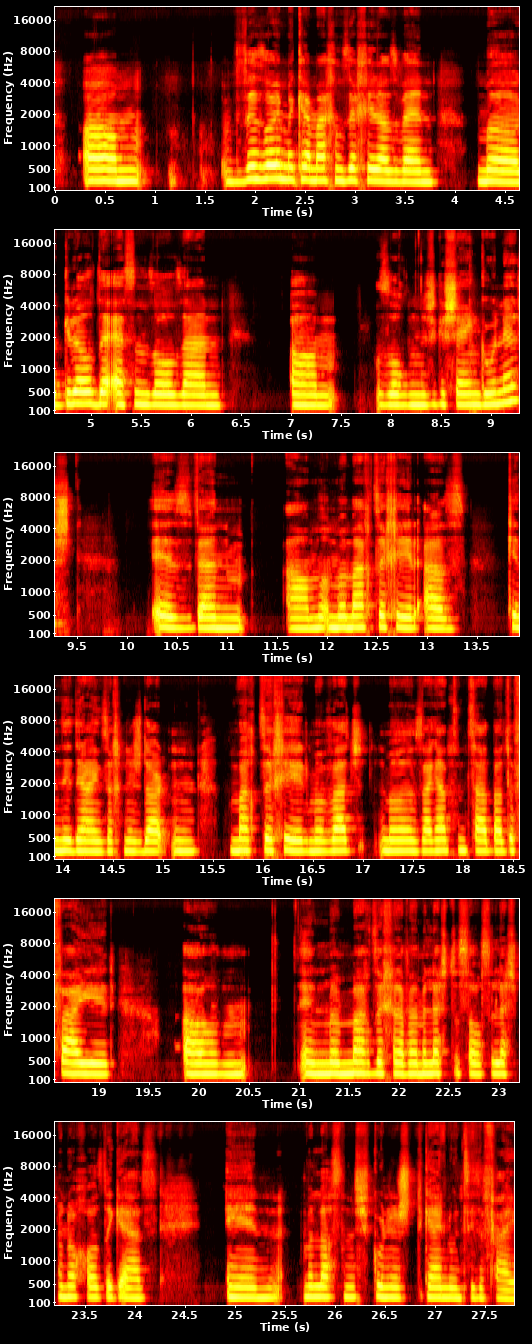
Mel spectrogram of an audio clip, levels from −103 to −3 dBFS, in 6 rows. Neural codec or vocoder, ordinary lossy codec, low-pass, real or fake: none; none; none; real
